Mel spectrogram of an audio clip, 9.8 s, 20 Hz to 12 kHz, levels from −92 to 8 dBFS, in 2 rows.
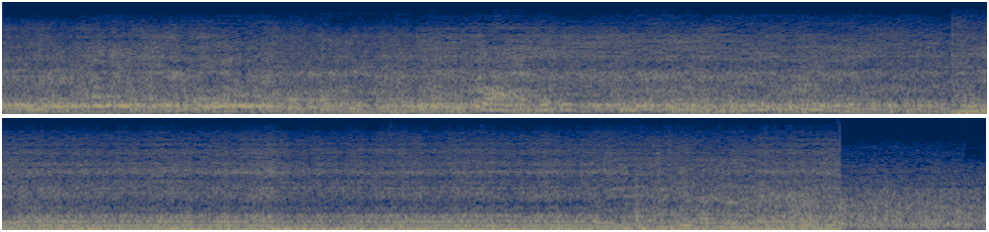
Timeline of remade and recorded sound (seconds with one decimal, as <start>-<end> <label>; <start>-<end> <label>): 0.0-5.0 remade; 5.0-7.9 recorded; 7.9-8.7 remade; 8.7-9.8 recorded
